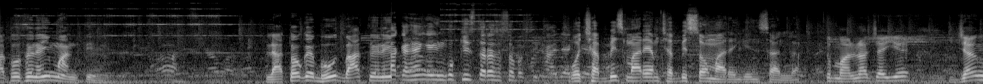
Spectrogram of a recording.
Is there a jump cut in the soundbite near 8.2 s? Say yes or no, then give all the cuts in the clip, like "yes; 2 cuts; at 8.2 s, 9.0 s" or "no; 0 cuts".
yes; 2 cuts; at 3.9 s, 8.2 s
